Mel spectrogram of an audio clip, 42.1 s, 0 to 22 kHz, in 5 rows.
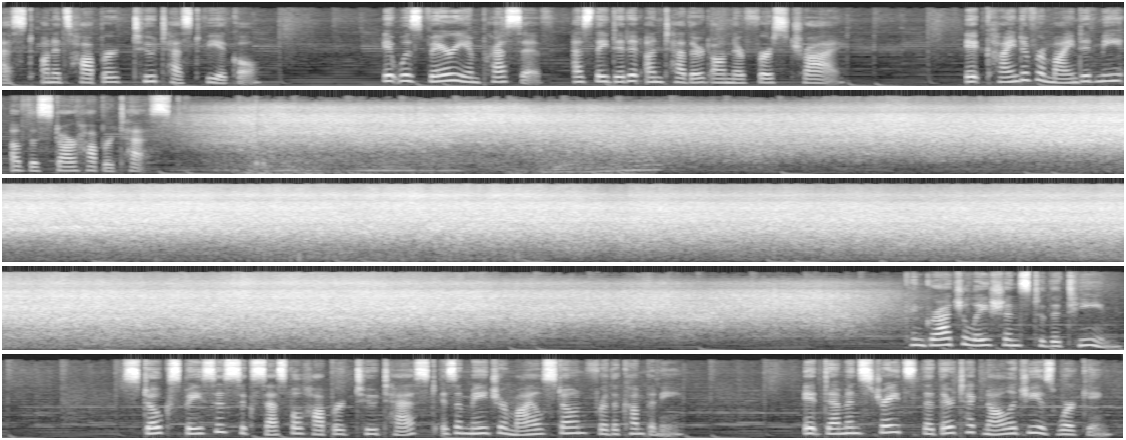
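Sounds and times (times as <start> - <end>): rocket engine roar: 9.6 - 32.1.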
